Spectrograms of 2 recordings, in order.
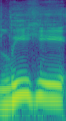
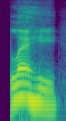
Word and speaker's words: Lehi: And out of them, the Leahy and am I saying it right? Lehi. Lehi.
